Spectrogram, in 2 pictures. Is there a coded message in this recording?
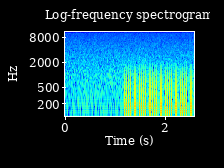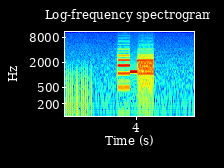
Yes: caller ID data burst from 1.1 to 4.4 s, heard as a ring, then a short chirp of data, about 1200 baud.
